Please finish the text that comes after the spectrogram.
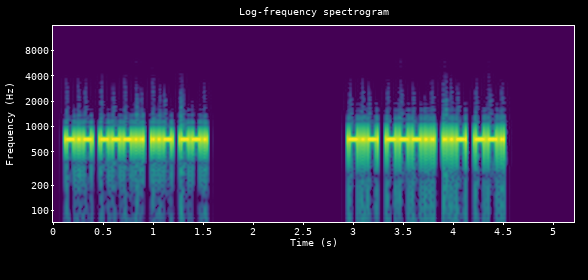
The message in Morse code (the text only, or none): K8UG K8UG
